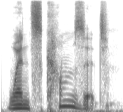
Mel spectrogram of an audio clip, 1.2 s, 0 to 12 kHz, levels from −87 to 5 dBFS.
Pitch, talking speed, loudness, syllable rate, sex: 125 Hz, 145 wpm, -22 LUFS, 5.2 syllables/s, male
